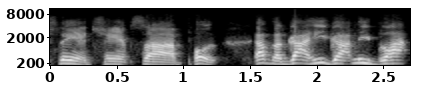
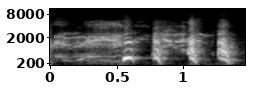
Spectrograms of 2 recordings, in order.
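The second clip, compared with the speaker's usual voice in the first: high, squealing laugh. Real, not acted. Laughing at the fighter's name just announced to viewers, high laugh. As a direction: burst into high-pitched laughter. Cackling at the named opponent.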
